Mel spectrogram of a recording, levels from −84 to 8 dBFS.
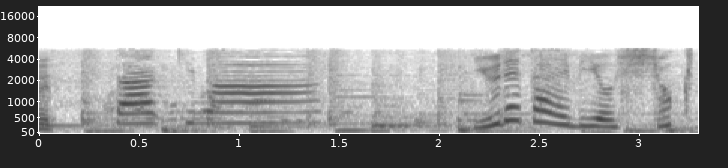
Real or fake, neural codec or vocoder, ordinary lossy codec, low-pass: real; none; none; 5.4 kHz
